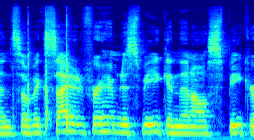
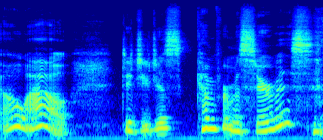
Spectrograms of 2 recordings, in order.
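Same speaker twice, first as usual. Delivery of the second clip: higher-pitched wondering question; mildly amazed, voiced as someone else; retold surprise; 8 semitones higher than usual. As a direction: imitate an impressed, puzzled clerk.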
